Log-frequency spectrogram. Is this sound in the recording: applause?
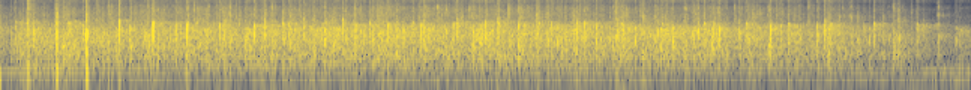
yes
